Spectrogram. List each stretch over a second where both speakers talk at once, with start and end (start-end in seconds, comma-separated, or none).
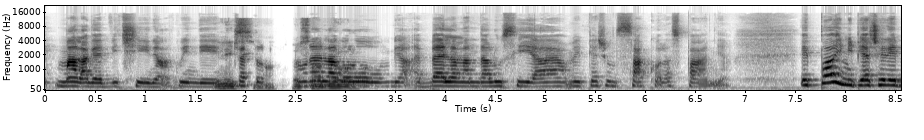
1.6-3.2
